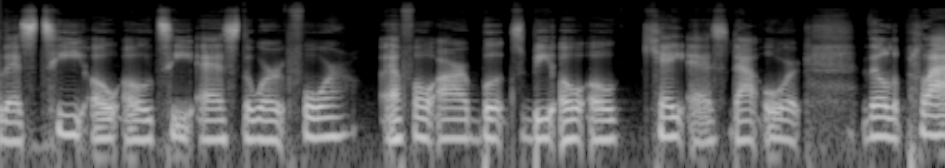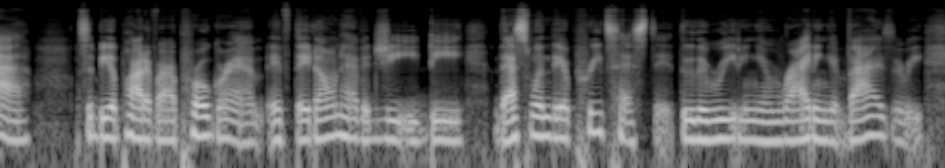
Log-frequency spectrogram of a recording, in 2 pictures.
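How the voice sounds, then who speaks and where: A woman speaks with a very deep, low pitch and monotone, flat intonation. The recording is very clean and silent behind her, with a dry, close sound and no echo. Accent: American. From Washington D.C. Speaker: non-profit founder. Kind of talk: interview.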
